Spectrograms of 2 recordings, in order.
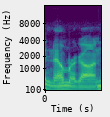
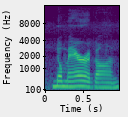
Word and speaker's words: Gnomeregan: say this dungeon name i say gnomeregan gnomeregan there we go so i'm alone in my pronunciation how did you say no maragon no america that's fancy i like that no maragon no america very wrong all right i've got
